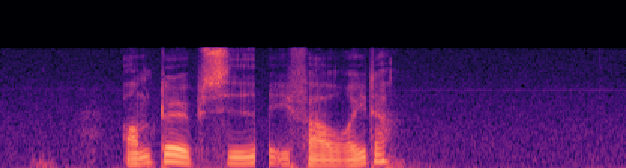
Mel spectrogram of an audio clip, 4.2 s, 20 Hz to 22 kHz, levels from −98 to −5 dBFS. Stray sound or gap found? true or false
true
